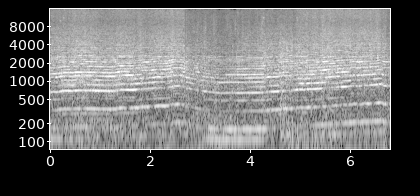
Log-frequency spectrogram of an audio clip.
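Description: A racing car engine roars loudly, its pitch rising and falling with the gear changes.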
